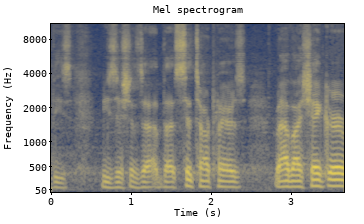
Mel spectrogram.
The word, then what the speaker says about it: Ravi Shankar: My friend Jason Becker turned me on to a lot of these musicians, the sitar players, Ravi Shankar, right?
